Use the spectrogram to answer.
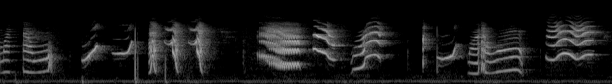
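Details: Indian ringneck parrot kept as a pet, talking in a rapid string of harmonic word-like syllables, some rising, some dipping, some noisy squawks, with a steady low hum beneath.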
